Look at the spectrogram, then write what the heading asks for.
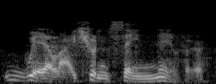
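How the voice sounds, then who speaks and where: A woman's voice: low voice, expressive, slow pace, breathy edge, exaggerated voice. An actress playing a scatty, matter-of-fact older landlady with an American accent in old-time radio comedy. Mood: chatty, matter-of-fact. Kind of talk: 1940s-50s American radio comedy acting. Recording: dull vintage radio recording.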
